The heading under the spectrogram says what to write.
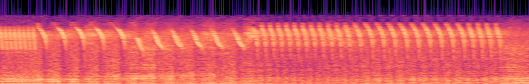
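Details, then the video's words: Champion canary singing spaced downslurred whistles that speed up into a quick, even trill, over steady low background noise. "Suara Kicauan Burung Kenari Juara"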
